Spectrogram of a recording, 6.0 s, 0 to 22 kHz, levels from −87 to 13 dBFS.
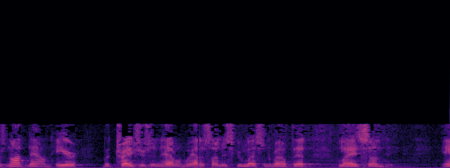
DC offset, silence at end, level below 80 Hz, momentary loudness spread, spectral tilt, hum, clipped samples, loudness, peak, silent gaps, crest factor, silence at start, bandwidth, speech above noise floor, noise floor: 0.2%; 0 s; -66 dBFS; 11 LU; -3 dB/octave; none; under 0.1%; -35 LUFS; -16 dBFS; none; 20 dB; 0 s; 6.2 kHz; 25 dB; -61 dBFS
